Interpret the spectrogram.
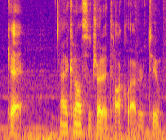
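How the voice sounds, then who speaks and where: A young adult man streaming a game from home, chatting casually and reading viewer comments aloud in a soft, self-deprecating way, speaking into a desk microphone. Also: fairly low pitch, animated, rapid-fire, gravelly, slight background noise. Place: home room. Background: game music.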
